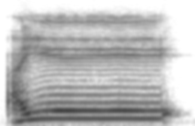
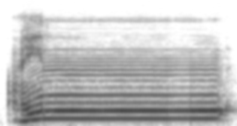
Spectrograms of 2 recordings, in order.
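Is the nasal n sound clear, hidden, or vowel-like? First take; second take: vowel-like; clear. First: The tongue stays far, giving an oral vowel-like sound. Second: The tongue touches at once, giving a clear n. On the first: "I'm bringing far. That's wrong" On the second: "I'm touching. That's wrong"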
